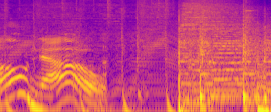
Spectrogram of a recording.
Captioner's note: distorted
